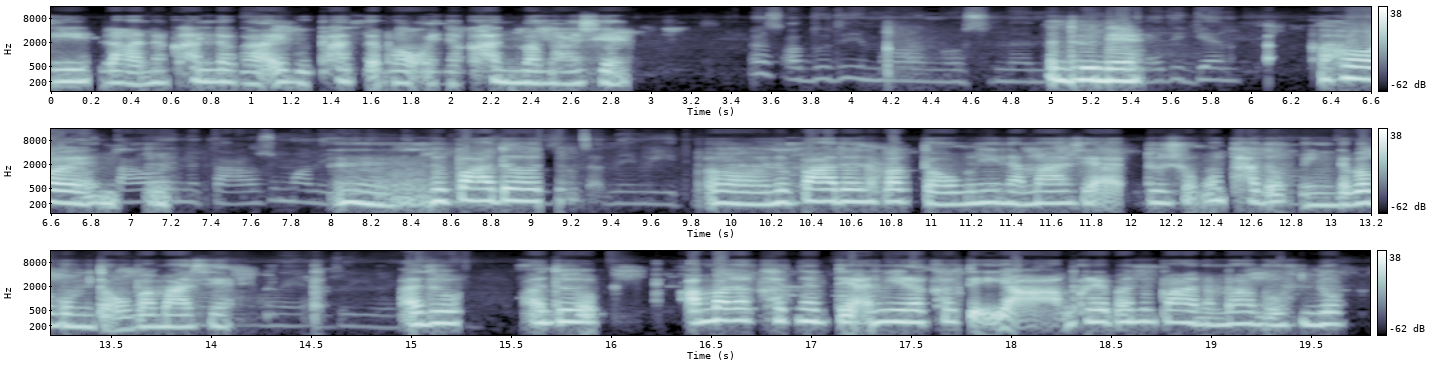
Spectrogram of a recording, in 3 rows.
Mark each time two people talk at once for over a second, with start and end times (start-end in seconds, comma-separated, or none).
none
